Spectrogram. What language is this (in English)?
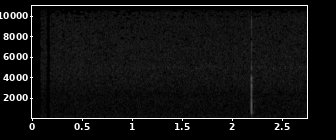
Czech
